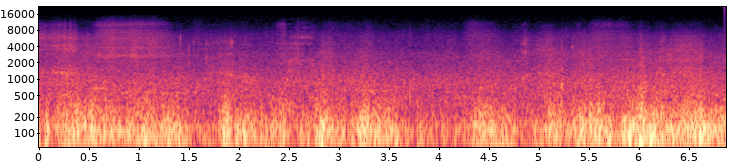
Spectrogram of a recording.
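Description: Cold gusts at an outdoor Christmas market in Canterbury, England buffet the microphone in low, uneven rumbling bursts that rise and fall for several seconds.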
